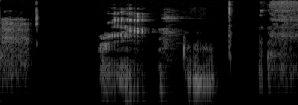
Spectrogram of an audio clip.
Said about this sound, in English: I think we just burped at the same time.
